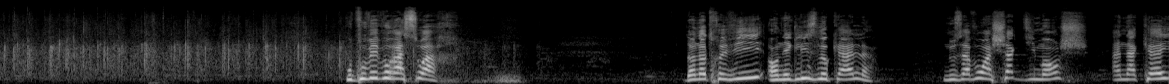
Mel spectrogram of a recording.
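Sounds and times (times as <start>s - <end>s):
audience applauding: 0.0s - 5.4s
speech: 3.4s - 4.6s, 6.9s - 8.8s, 9.4s - 11.6s.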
